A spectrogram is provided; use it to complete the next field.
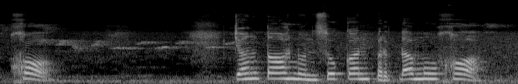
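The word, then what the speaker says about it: خ: Kalau pengucapan kho ada ngoroknya, kho, bibirnya moncong, kho.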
